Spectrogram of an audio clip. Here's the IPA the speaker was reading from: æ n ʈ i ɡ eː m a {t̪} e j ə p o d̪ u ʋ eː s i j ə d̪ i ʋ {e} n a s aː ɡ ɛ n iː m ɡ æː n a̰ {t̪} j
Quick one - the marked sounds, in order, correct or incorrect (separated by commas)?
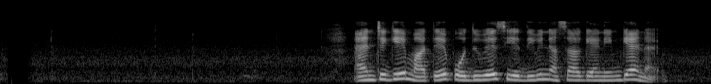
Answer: correct, incorrect, incorrect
